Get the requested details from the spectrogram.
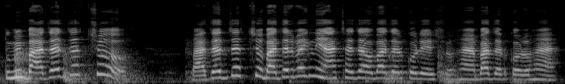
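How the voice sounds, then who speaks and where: A woman's voice: sits high, lively intonation, fast talker, bright, forceful tone. A woman filming at home, talking playfully and coaxingly to a small child. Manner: coaxing, sing-song talk to a small child. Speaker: vlogger filming her child.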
